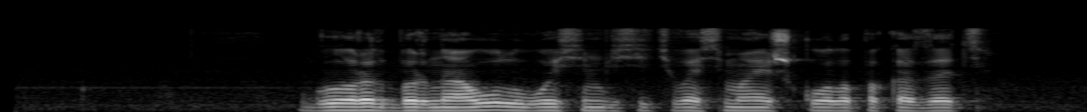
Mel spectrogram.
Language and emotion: Russian, neutral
